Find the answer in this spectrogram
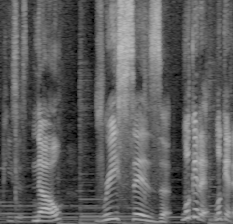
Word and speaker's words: Reese's: Well, one thing, Reese's versus Reese's. And I think Reese's is stupid because it's Reese. Apostrophe S is Reese's.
